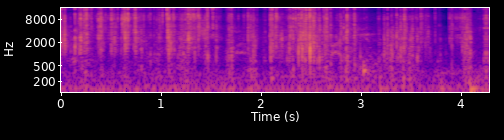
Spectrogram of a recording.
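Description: Foil wrapper of a Pokémon Crown Zenith booster pack being crinkled and torn open by hand, a rapid, irregular crackle.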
